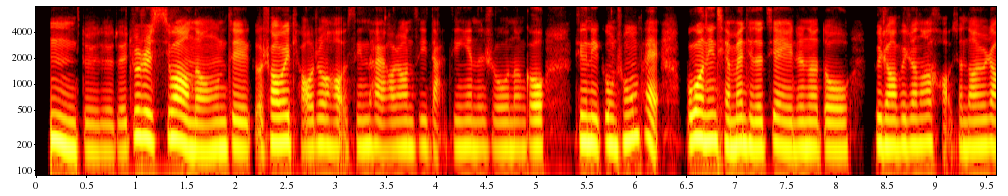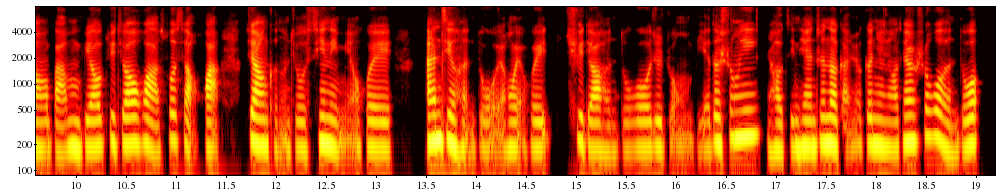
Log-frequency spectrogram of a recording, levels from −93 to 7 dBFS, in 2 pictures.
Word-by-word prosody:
嗯， 205 -6 +6
对 175 -1 -8
对 170 0 -8
对， 175 +1 -7
就 250 +7 +3
是 240 -1 +7
希 230 +2 -3
望 220 -5 +8
能 175 +1 +2
这 185 -1 0
个 180 - -8
稍 210 +3 +5
微 215 +1 +5
调 185 -2 -3
整 195 0 -1
好 185 -1 -1
心 190 +1 -5
态， 195 -1 -1
然 175 - -4
后 - - -3
让 185 0 -2
自 185 - -18
己 190 - -5
打 180 -1 -9
经 190 -1 -7
验 190 0 -3
的 185 0 -7
时 185 0 -14
候 180 0 -4
能 180 0 -6
够 190 +1 +2 0.3
精 215 -1 +5
力 205 - +5
更 205 +1 +2
充 220 +5 +3
沛。 240 -4 +1 0.3
不 215 - +2
过 240 0 +10
您 220 0 +7
前 205 -2 0
面 200 +2 +5
提 195 - +3
的 185 0 +3
建 190 0 -1
议 - - 0
真 185 +1 0
的 185 0 +1
都 180 0 -2 0.2
非 205 - +1
常 195 -1 +3
非 195 - -1
常 200 0 -1
地 205 +1 0
好， 205 - -8
相 185 - -6
当 190 +1 0
于 - - 0
让 190 -2 +1
我 - - -4
把 170 -2 -4
目 190 +1 -1
标 190 +1 -1
聚 210 +2 -7
焦 205 +1 +2
化、 200 -5 0
缩 225 +6 -6
小 210 -4 -4
化， 185 -1 +1 0.2
这 225 - +1
样 200 -1 +6
可 185 -2 -8
能 200 - -13
就 180 0 -7
心 210 +4 -1
里 190 - 0
面 215 +3 -11
会 180 -1 -4 0.3
安 215 +2 +6
静 220 -2 +3
很 180 -1 -7
多， 180 -1 -10
然 - - -10
后 185 +1 -3
也 - - -13
会 185 +2 -6 0.2
去 215 - -6
掉 180 -2 0
很 170 -1 -10
多 180 +1 -7
这 190 - -2
种 200 +3 -16
别 180 -1 -12
的 210 - 0
声 240 +3 +1
音， 255 +1 +2
然 175 - -8
后 175 - -2
今 185 +1 -5
天 190 0 +1
真 210 +2 -2
的 200 -1 +4
感 - - -12
觉 200 - -13
跟 205 0 -3
您 195 -1 0
聊 185 -1 -4
天 215 +2 +1
收 250 +4 -7
获 240 - +1
很 175 -5 -5
多。 200 +3 0
190 Hz, 345 characters per minute, -21 LUFS, 180-205 Hz, 0.3 s, 过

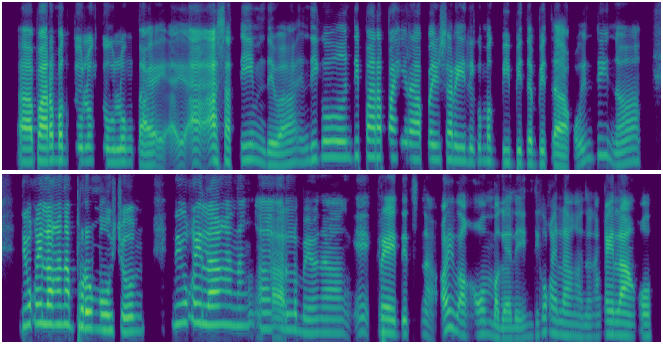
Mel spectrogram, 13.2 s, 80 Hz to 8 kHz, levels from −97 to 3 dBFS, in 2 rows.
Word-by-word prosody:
Ah, 180 -1 +5
para 195 0 +8
magtulong-tulong 190 -2 -3
tayo 145 - 0
ay - - -6
a 175 +2 +4
as - - -5
a - - +2
team 205 -2 -4
di 150 - -2
ba? 155 +4 -5
Hindi 200 +5 -6
ko 245 0 -1
hindi 255 +2 -5
para 245 -1 +3
pahirapan 220 -3 -1
yung 215 - -5
sarili 195 -2 0
ko - - -9
magbibida-bida 170 -6 -2
ako - - -10
hindi 260 +4 -10
na, 175 +5 -6 0.4
hindi 275 - -4
ko - - +2
kailangan 310 -1 +8
ng - - -27
promotion, 230 -5 +2 0.4
di 315 - 0
ko - - -5
kailangan 305 -2 +5
ng, 285 0 -7
ah, 245 0 -2
alam 235 0 -7
mo - - -5
yun 190 - -5
ng, 190 0 -6
i 205 - -4
credits 185 -2 +2
na - - -6
ay 245 +2 0
wa 170 - 0
ako 175 +2 -5
magaling 130 -1 -5
hindi 165 - -16
ko 205 - -6
kailangan 165 -5 -5
non, 150 - -14
ang 175 - -7
kailangan 165 -3 +4
ko, 155 - -3
195 Hz, 230 wpm, -26 LUFS, 175-235 Hz, 0.4 s, para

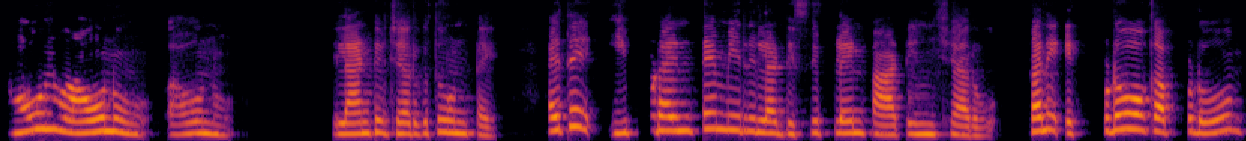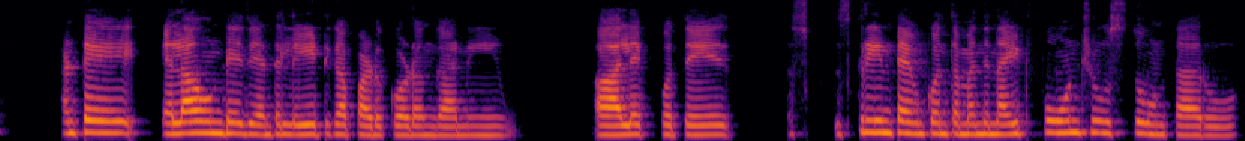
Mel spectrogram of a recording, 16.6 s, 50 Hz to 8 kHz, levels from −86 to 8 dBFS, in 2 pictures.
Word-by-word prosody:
అవును. 315 +3 +3 0.2
అవును. 260 +1 +5 0.4
అవును. 220 0 -1 0.8
ఇలాంటివి 220 +1 +1
జరుగుతూ 220 +2 -2
ఉంటయి. 195 -6 -3 0.4
అయితే 330 +7 +3 0.3
ఇప్పుడంటే 280 +4 +1
మీరిలా 265 -5 +1
డిసిప్లేన్ 235 +2 -2
పాటించారు. 200 -2 0 0.3
కానీ 275 +3 +5
ఎప్పుడో 275 +7 0
ఒకప్పుడు 255 -4 +1 0.7
అంటే, 235 +2 +2 0.5
ఎలా 225 +1 +6
ఉండేది 225 -2 +1
అంటే 200 +1 -4
లేట్‌గా 205 0 0
పడుకోవడం 190 0 -2
గాని 185 0 -5 0.8
ఆహ్, 195 0 +6
లేకపోతే 200 -1 -4 0.7
స్ - - -17 0.3
స్క్రీన్‌టైమ్ 240 -1 +1
కొంతమంది 215 -1 -1
నైట్ 215 +1 -2
ఫోను 240 0 +2
చూస్తూ 230 -1 -4
ఉంటారు, 190 -2 -4
220 Hz, 110 wpm, -23 LUFS, 200-245 Hz, 0.8 s, ఎలా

